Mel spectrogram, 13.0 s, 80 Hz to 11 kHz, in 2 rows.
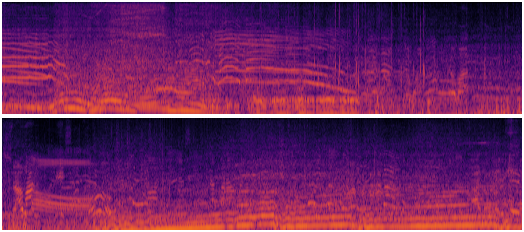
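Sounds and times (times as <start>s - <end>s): rally car engine accelerating: 0.0s - 13.0s.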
